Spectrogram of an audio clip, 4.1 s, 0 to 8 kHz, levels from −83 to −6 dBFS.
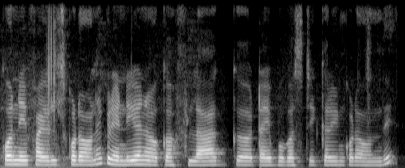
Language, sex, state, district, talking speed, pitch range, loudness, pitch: Telugu, female, Andhra Pradesh, Annamaya, 190 wpm, 175-195 Hz, -20 LUFS, 180 Hz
